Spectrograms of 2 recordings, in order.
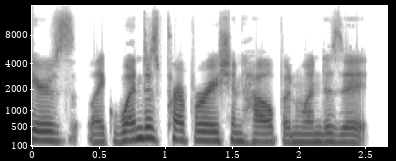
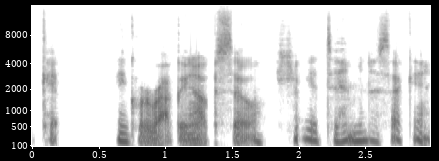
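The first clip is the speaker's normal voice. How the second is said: whispering; 13 dB quieter than usual. Real, not acted. Aside during paused recording.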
